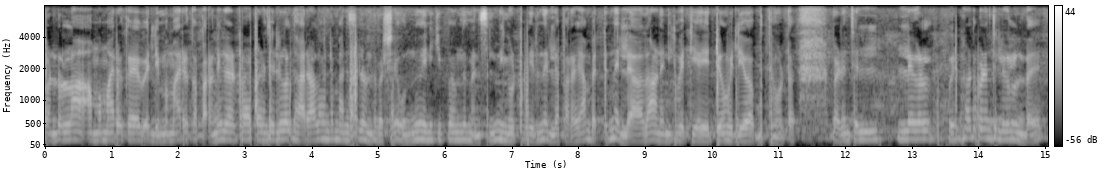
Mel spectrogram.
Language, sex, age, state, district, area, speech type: Malayalam, female, 60+, Kerala, Pathanamthitta, rural, spontaneous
